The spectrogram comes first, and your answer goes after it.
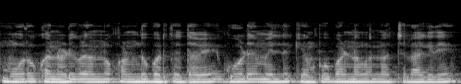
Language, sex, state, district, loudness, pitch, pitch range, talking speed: Kannada, male, Karnataka, Bidar, -12 LUFS, 120 Hz, 115-120 Hz, 130 wpm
